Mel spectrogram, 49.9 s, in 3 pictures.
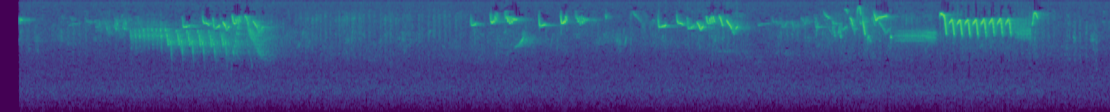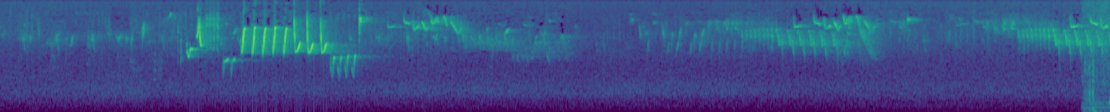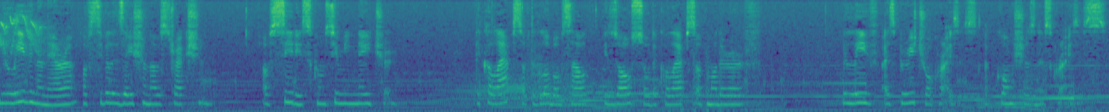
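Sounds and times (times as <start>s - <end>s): faint steady background hiss: 22.1s - 49.9s.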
